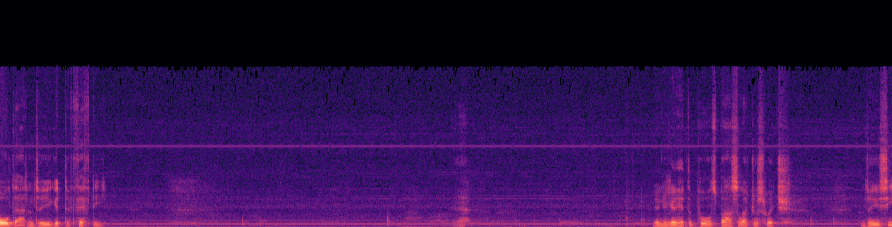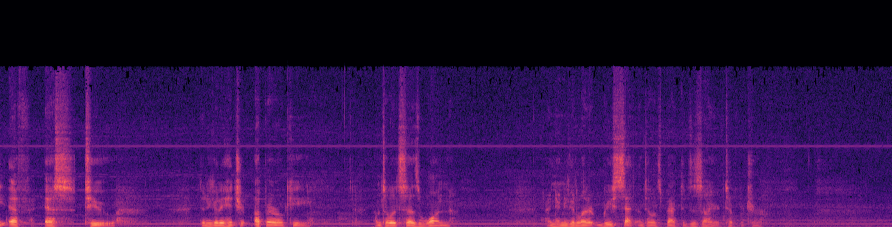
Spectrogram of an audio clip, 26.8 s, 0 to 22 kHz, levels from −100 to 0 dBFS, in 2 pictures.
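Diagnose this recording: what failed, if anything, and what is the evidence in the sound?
At 11.0 s and 22.76 s the sound jumps forward with no gap. About 20 ms is lost at the first point and about 40 ms at the second. The likely cause is a dropped buffer (overrun) at the driver stage: the hardware overwrote samples before the program read them.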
